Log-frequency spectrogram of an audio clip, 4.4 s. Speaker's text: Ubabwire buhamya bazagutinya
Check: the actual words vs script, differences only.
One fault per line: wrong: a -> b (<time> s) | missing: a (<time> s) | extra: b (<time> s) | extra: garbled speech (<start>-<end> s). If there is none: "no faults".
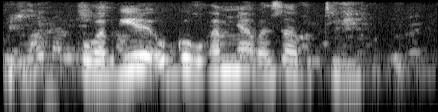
extra: ubwo (1.6 s)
